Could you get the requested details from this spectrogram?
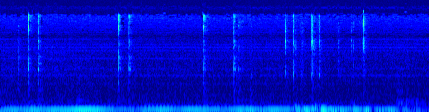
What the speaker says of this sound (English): I can type my own value and hit the Enter key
